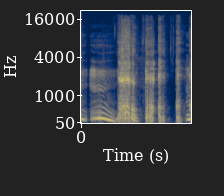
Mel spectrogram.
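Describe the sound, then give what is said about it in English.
A person clears their throat with a drawn-out, wavering voiced rumble, then several rough, broken bursts of harsh, noisy sound in quick succession, loud and alone. “clear my throat.”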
